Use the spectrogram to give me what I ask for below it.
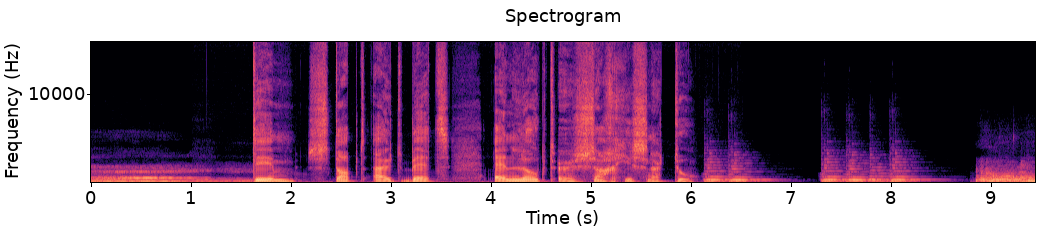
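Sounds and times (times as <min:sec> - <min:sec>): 
deep animal growling from inside a closet in a bedroom: 0:00.0 - 0:01.6, 0:08.8 - 0:09.4
speech: 0:01.6 - 0:06.7.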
